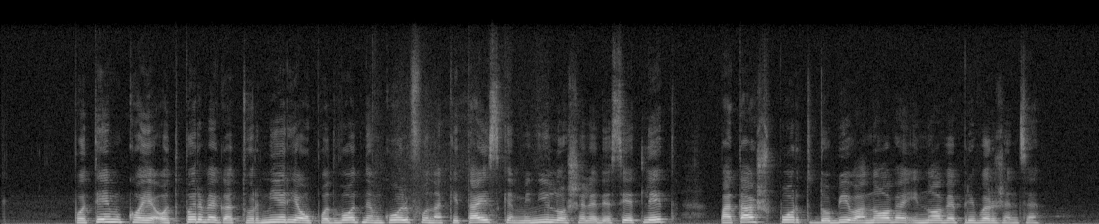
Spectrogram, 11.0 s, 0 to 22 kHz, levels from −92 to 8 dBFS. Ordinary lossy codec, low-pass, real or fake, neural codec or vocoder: none; 19.8 kHz; real; none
